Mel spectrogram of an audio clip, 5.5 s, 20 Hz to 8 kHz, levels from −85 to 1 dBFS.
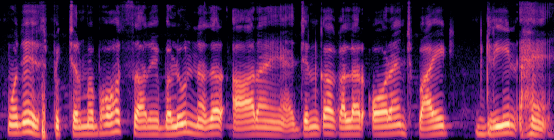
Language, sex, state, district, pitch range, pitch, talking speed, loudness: Hindi, male, Madhya Pradesh, Bhopal, 150-175 Hz, 160 Hz, 185 wpm, -13 LUFS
